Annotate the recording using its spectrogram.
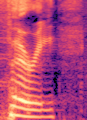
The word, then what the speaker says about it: Fury: It's pronounced furry. Anyway, listen. – It's spelled Fury.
